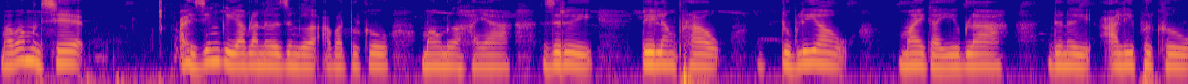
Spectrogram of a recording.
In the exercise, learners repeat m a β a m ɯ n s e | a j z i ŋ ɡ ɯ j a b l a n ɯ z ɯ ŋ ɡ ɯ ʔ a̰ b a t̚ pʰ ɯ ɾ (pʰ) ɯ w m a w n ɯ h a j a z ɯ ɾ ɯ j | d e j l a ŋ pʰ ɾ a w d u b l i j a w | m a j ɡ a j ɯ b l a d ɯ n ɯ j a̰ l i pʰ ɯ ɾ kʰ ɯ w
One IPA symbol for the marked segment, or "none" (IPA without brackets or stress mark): kʰ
